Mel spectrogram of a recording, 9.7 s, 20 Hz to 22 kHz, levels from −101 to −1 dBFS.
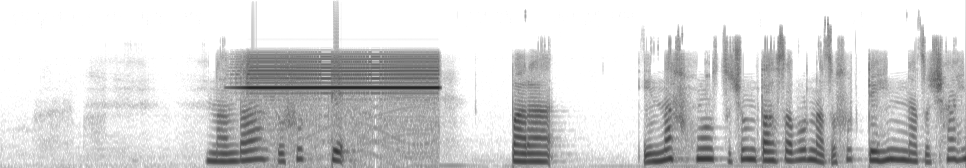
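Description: From the start the whole speech track has a gritty, smeared top end, with treble flickering in and out. That's heavy Bluetooth SBC compression, likely starved of bits, which fits roughly a 64 kbps link. The upper sub-bands get too few bits, so quantisation noise and aliasing ride on everything.

At 2.24 s a loudspeaker feedback squeal kicks in: a single 2.6 kHz tone swells over a fraction of a second to about 15 dB above the speech and holds until 4.42 s. The mic was hearing its own speaker, and the loop gain at that frequency climbed past one.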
